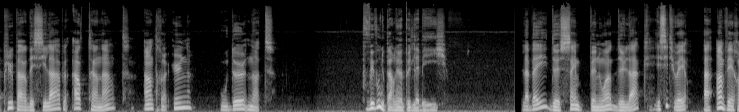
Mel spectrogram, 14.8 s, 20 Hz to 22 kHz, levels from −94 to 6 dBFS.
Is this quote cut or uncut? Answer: cut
